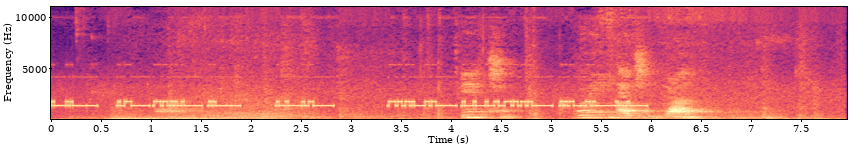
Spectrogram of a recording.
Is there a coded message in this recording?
Yes: TTY/TDD text telephone tones (45.45 baud Baudot) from 0.0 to 6.0 s, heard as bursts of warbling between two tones, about 400 Hz shift, 1600 Hz centre, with the noise inside a lift. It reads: … FXQW GLKU LSGK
